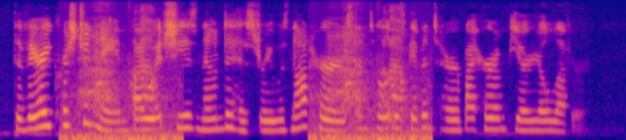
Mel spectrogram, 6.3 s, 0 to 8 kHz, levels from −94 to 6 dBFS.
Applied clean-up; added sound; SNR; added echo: none; Bird; 2 dB; none.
